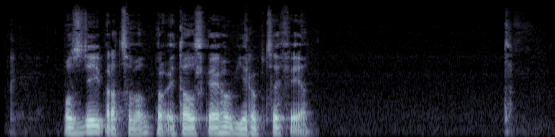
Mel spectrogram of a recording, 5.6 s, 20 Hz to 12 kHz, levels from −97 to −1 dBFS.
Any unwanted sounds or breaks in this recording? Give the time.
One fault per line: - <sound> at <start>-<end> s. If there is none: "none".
none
